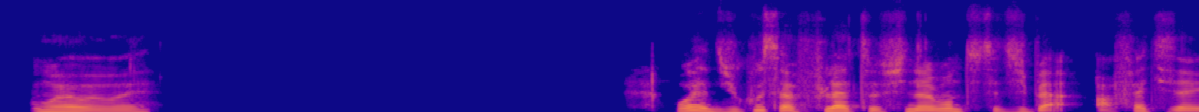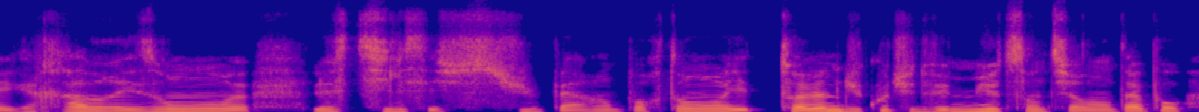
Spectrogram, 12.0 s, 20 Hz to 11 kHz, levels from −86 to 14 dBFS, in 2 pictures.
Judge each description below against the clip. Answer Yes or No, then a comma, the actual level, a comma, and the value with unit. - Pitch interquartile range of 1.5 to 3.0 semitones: No, average, 3.5 semitones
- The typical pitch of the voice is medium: Yes, medium, 180 Hz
